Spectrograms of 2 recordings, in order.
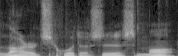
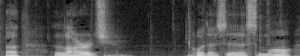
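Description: First: "large" and "small" drawn out slowly; slow model words. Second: Slow emphatic model. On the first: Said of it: "类似的形容词". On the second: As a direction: punch "large", then stretch out "small". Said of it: "来，也是一样的". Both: Shown as a demonstration.

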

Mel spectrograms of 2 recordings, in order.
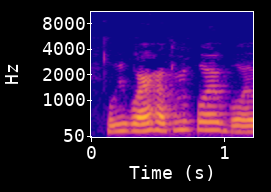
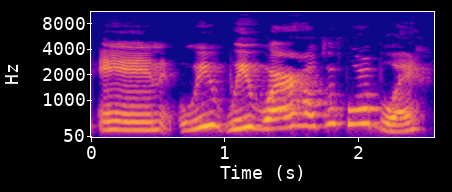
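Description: First: Said in the usual way. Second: Excited. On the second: Real, not acted.

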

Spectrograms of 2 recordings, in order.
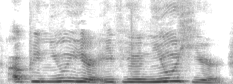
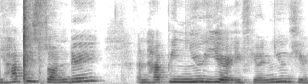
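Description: First: Slow, chuckling repeat of the wordplay on "new here"; laughing at own pun. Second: Said in the usual way. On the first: Shown as a demonstration. Vlogger repeats her pun to viewers, laughing. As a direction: lean on "new" and laugh through the line. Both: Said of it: "Did you guys get that?".

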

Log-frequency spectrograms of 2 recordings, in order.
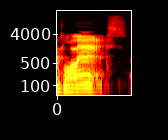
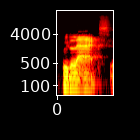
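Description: First: "relax" with a dragged "aah"; mispronounced slow "relax"; overlong mistake. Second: "relax" in a lower voice with a short a; low, compact "relax"; short vowel. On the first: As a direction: stretch "relax" wrongly to "ree-laax". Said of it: "Et pas relax". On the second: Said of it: "Voyelle courte aussi". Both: Shown as a demonstration.

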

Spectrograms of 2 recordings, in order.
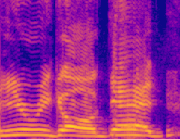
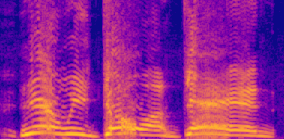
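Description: First: Said in the usual way. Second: Slow, high, excited holler; real hyped-up shouting. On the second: Real, not acted. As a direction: stretch each word into a yell. Excited as fight restarts, repeated.

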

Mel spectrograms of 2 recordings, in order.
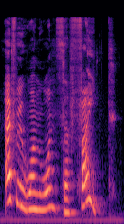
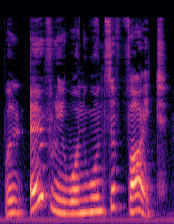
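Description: First: Put-on higher, insistent boy; boy's cried protest. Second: Lightly voiced George, near usual pitch; George's objection. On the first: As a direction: plead with the dragon as the boy. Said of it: "cried the boy". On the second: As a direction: object as the reasonable knight. George answers the boy. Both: A narrator's reading.

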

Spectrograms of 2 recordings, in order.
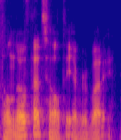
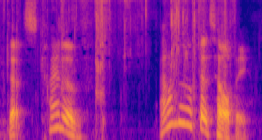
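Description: First: Said in the usual way. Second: Higher, light quizzical inner voice; mock concern. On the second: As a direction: playfully imitate her own puzzled reaction. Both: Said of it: "I was like".

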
